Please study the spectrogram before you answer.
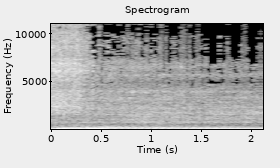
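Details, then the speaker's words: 1997 Ford F-150 with high idle, DTC P1506: start-up flare settles to a steady fast idle around 1200 rpm that never drops; the idle air control valve, duty cycle low, is suspected sticking and can't bring it down. "we're having a concern where the truck starts up just fine everything's just fine but the idle is sitting around 1200 RPM and the iak cannot control and bring it down"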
